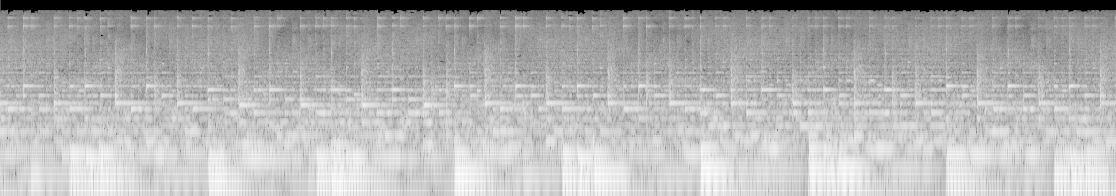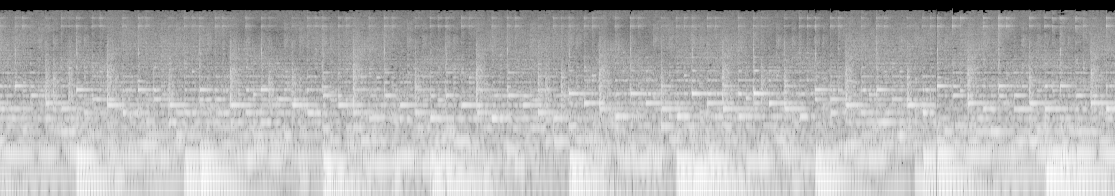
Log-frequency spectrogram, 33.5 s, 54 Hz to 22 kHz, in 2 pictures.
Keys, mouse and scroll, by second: 2.7 ctrl+z, 5.0 space, 8.1 space, 10.2 ., 11.1 Tab, 13.2 s, 17.7 s, 18.3 click, 18.6 g, 24.1 click, 25.3 scroll down 1, 26.5-29.0 middle drag, 29.0 click, 30.3-31.4 scroll up 1.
